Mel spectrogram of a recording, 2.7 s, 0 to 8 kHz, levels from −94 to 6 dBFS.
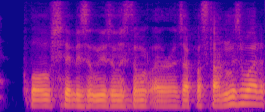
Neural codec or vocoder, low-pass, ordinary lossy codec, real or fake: codec, 16 kHz, 0.5 kbps, FunCodec, trained on LibriTTS, 25 frames a second; none; none; fake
